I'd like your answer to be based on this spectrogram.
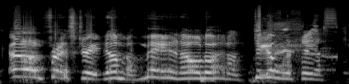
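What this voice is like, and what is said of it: Exaggerated stereotypical man voice. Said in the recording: “where did my accent come from? I feel like that's legit. I feel like that's the universal man voice.”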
